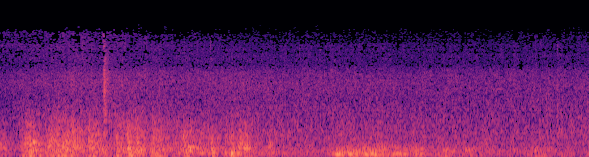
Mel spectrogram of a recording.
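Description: A huge thunderstorm rolling in, in South Africa, with deep, rolling thunder rumbling on and off over a steady hiss of rain, loud, with no voices.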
